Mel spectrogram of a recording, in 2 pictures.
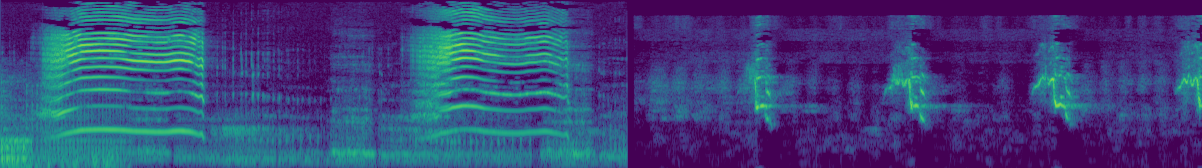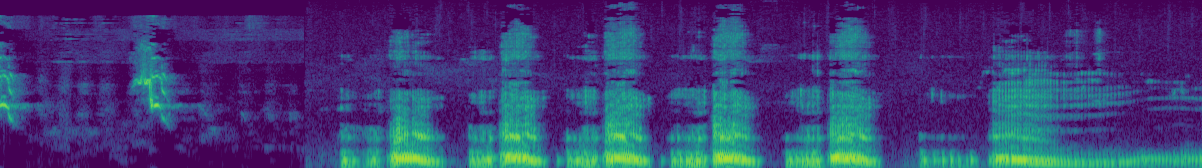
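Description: Animal calls from several different animals in turn. First come two long calls that rise and fall in pitch, then five short high falling chirps about a second apart. About halfway through, a run of deep, loud calls begins at roughly two a second.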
